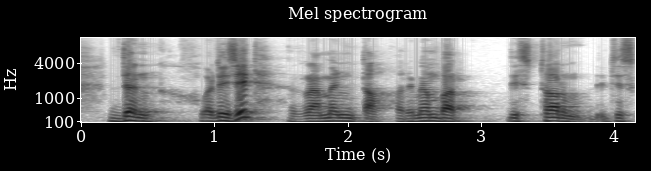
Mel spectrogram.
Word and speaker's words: ramenta: They are covered externally by ramenta. Then, what is it? Ramenta.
